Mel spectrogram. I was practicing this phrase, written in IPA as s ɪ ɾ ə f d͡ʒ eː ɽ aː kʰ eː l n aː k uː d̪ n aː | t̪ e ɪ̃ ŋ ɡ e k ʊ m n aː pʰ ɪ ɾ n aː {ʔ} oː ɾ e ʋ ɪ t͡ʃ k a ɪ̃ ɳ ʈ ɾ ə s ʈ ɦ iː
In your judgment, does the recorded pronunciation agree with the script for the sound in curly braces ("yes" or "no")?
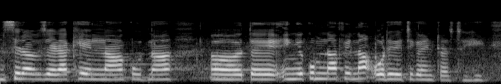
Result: yes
